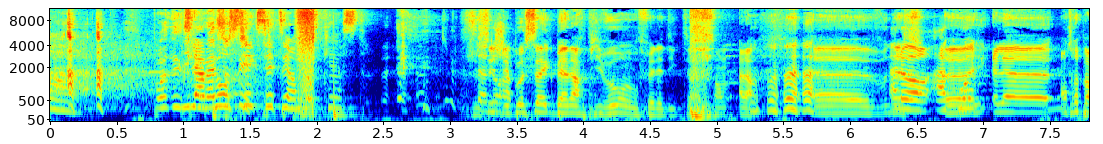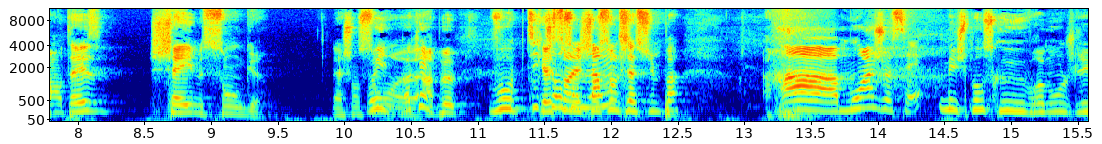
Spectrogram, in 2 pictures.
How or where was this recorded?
live audience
